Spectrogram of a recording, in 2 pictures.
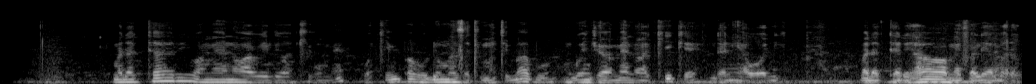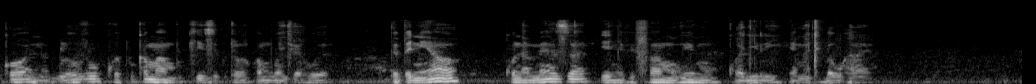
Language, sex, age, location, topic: Swahili, male, 18-24, Dar es Salaam, health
